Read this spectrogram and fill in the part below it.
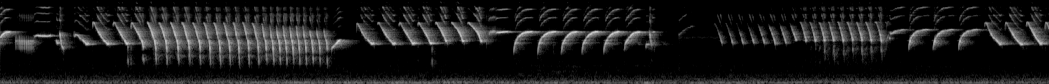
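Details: Canary song used as a lure to get young canaries singing: loud, high, rapid trills, some buzzy and some of repeated rising notes, switching between phrases with a short pause midway.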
